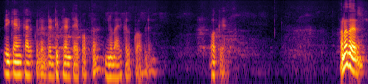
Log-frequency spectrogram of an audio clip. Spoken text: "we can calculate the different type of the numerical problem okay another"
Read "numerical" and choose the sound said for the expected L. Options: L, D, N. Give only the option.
L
